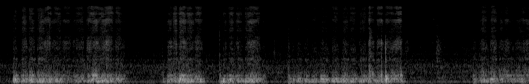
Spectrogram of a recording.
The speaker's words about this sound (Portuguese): Prezado Saci, em vez de me apresentar, resolvi lhe escrever uma carta.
